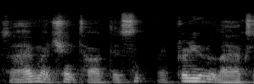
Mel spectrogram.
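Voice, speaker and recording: A somewhat breathy voice is heard. The pace is moderate. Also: man. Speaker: video blogger sharing chronic pain symptoms. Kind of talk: personal symptom vlog. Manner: low tone or whispering at times; halting.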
